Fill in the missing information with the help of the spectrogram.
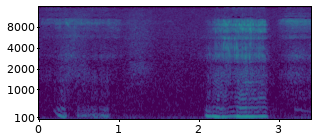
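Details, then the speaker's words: Sunny, a dog sleeping in a chair, snoring: a couple of low rumbling snorts with quieter breathing between, over faint room noise. "And then over here. We've got Sunny. Just snoring away."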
